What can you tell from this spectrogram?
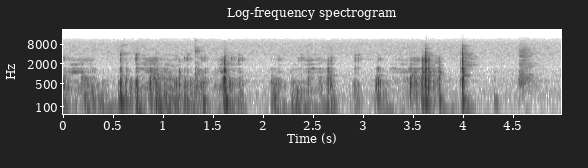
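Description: Irregular clicks and knocks of a jointed camera mount arm being handled and a piece taken off it.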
